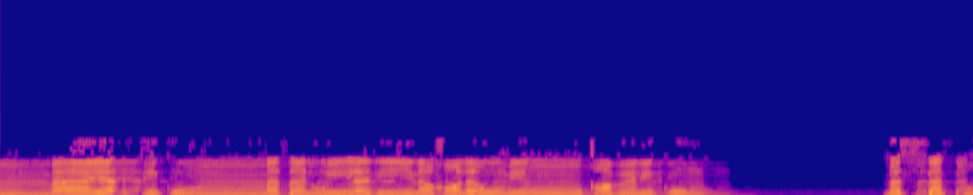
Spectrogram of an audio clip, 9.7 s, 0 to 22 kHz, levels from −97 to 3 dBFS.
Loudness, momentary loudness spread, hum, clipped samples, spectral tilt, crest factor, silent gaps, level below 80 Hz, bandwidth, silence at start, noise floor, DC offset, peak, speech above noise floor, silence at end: -29 LUFS; 9 LU; none; under 0.1%; -1.5 dB/octave; 20 dB; none; -74 dBFS; 6.6 kHz; 0 s; -82 dBFS; under 0.1%; -10 dBFS; 52 dB; 0 s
